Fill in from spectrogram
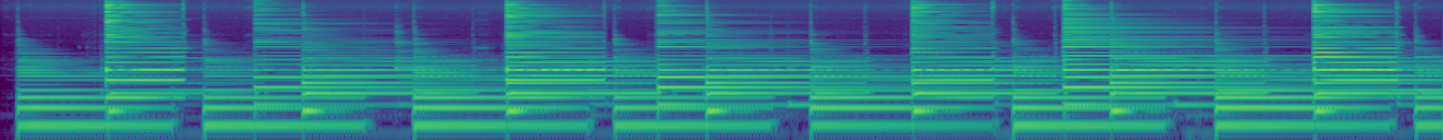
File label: Fingerstyle, acoustic guitar; alternating bass fingerstyle pattern; Nigel Wheeler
